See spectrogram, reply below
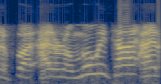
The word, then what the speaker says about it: Muay Thai: How to pronounce Muay Thai. – Yes. Muay Thai. No, right. It's pronounced Muay Thai. – He said Muay Thai. – That's how it's pronounced.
